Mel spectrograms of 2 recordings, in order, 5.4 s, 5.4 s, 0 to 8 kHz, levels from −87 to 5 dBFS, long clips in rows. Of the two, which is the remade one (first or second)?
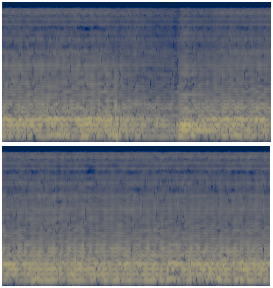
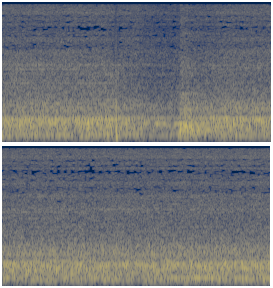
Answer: first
